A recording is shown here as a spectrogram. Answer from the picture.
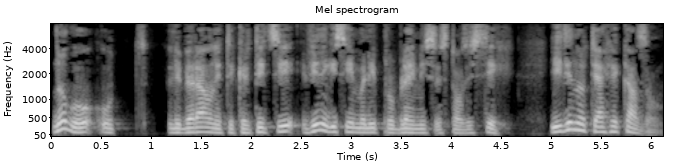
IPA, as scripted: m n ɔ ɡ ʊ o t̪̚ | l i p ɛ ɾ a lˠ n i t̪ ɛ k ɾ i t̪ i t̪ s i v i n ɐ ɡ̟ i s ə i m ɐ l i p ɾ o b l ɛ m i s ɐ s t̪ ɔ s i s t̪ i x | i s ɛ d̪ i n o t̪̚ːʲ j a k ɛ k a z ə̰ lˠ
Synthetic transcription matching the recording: m n ɔ ɡ ʊ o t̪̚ | l i b ɛ ɾ a lˠ n i t̪ ɛ k ɾ i t̪ i t̪ s i v i n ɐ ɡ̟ i s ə i m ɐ l i p ɾ o b l ɛ m i s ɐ s t̪ ɔ z i s t̪ i x | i ɛ d̪ i n o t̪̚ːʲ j a x ɛ k a z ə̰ lˠ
